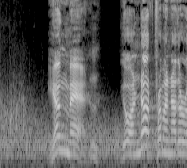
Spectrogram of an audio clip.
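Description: An older man speaks sternly and angrily.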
